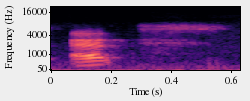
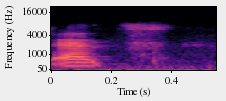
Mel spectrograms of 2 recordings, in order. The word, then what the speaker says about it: ETCE: Name's Etz, E-T-C-E, like et cetera, but just Etz.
